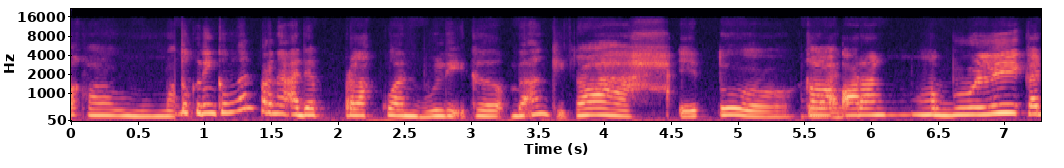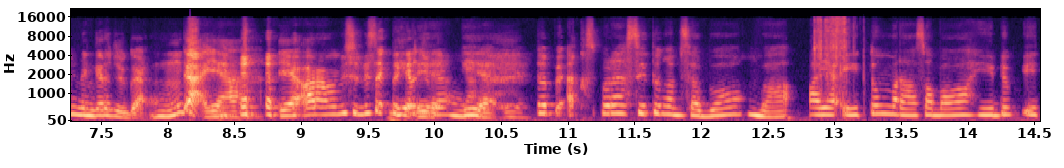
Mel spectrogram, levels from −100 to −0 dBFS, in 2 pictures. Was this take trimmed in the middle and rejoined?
yes; 3 cuts; at 0.8 s, 5.5 s, 12.8 s

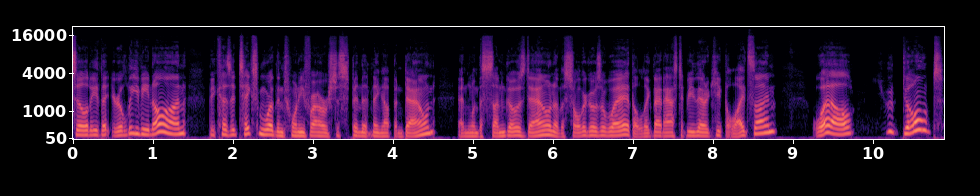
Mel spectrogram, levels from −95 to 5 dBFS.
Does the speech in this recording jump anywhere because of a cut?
no; 0 cuts

